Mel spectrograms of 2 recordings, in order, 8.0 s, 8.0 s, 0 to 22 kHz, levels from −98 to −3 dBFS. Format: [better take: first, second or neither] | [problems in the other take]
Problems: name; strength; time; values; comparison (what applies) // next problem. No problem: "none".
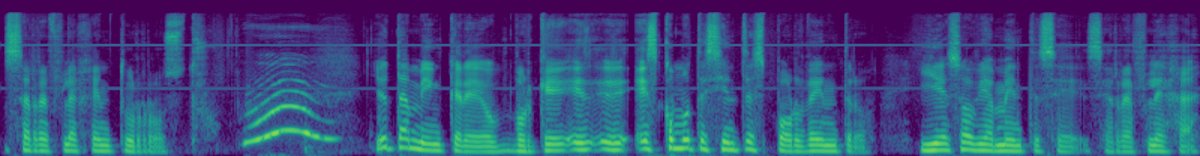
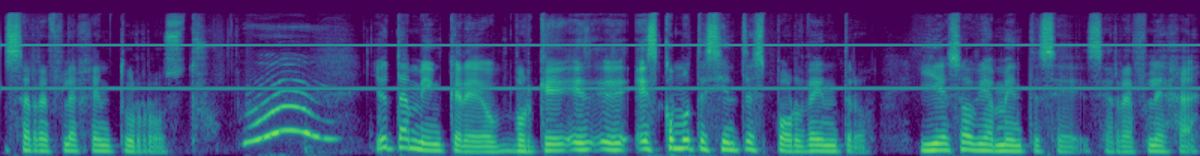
first | high-pitched whine; loud; throughout; 6.5 kHz, 10 dB below the speech; faint in the first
